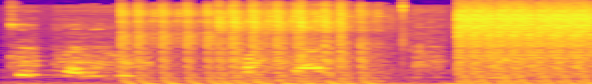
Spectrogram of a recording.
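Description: An automatic rifle fires in rapid bursts.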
